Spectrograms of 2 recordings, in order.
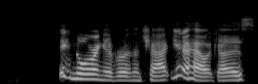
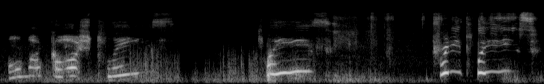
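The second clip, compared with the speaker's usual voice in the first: climbing higher, drawn-out begging; pleading; 13 semitones higher, slower than usual. Real, not acted. Begging a viewer to write her Paris story, rising pleading. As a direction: beg sweetly, each please higher.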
